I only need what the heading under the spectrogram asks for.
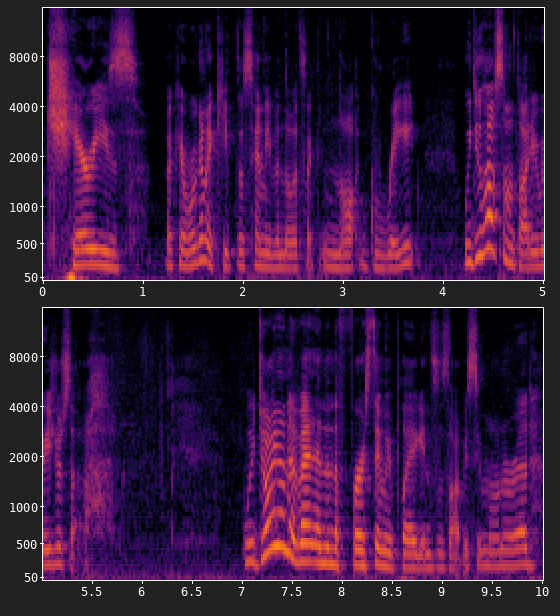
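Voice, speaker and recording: A streamer in her twenties, a bit sniffly from a cold, gives casual gameplay commentary from her home streaming room. She chats about her card game deck, explains her choices and reads chat aloud in a mid-range, fairly bright voice.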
